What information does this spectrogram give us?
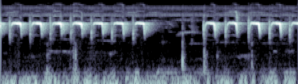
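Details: Plain prinia in gacor song, loud buzzy downslurred notes repeated about three per second, one phrase, a brief pause, then another run.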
